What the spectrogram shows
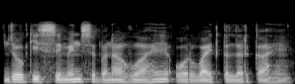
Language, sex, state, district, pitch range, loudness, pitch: Hindi, male, Arunachal Pradesh, Longding, 100-115 Hz, -15 LUFS, 105 Hz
